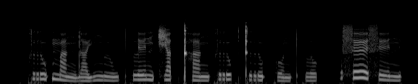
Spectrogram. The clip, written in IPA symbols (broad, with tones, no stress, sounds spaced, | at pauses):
k r u˦˥ ʔ m a˨˩ ŋ d a˩˦ j ŋ ɯː˩˦ w pʰ l e˥˩ n t͡ɕ a˥˩ t̚ kʰ a˧ ŋ k r u˥˩ k̚ t r u˥˩ ʔ k o˧ n pʰ l o˥˩ k̚ | s ɛː˥˩ s e˧ n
